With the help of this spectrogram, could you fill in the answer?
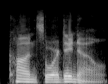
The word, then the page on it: con sordino: American English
